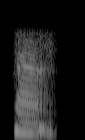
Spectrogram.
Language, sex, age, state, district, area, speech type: Assamese, female, 45-60, Assam, Kamrup Metropolitan, urban, conversation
